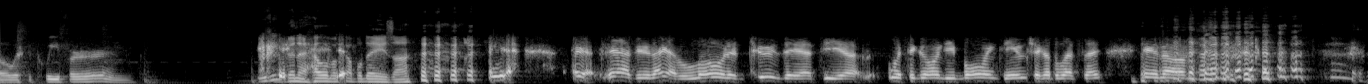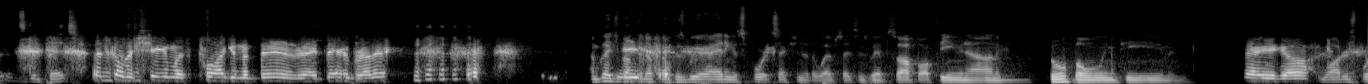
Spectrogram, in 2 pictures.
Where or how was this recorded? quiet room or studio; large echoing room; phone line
phone line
